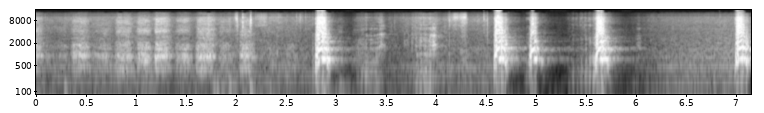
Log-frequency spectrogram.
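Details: Saint Bernard dog giving loud, sharp barks with a ringing harmonic tone, spaced irregularly over several seconds after a stretch of softer background rustling and murmur.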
